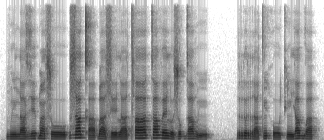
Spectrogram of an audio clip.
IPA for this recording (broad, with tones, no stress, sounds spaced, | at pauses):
β ĩ˨ n a˨ ɣ e˦ ɓ ã˦ s oː˦ | z a˦ kʼ a˨ ɓ a˦˨ z e˨ l a˨ tʰ aː˦ k a˦ β ɛ˦ l ʊ˨ z o˦ ɡ a˦ β ĩ˨ | r ʊ˦ r a˨ t ĩ˦ h oː˨ t͡ʃ ĩ˨ j a˦ ɡʷ a˨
